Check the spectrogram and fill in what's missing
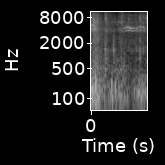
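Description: Pigeons flap their wings as they fly down from outside trapping, a quick soft fluttering burst close by, with no talk.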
